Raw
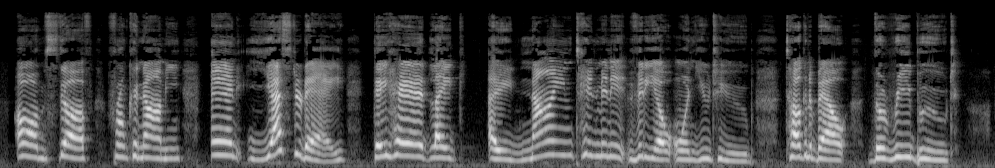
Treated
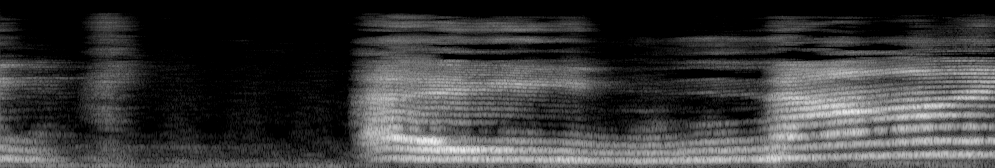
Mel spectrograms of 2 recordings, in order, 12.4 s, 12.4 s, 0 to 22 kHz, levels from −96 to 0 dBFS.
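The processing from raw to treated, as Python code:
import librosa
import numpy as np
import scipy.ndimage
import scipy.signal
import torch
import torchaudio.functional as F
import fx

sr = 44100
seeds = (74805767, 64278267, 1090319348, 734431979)

y = fx.paulstretch(x, sr, seeds[0], factor=9.4, window_s=0.05, from_s=5.62)
y = fx.rotary(y, sr, hz=1.2)
y = y * librosa.db_to_amplitude(4.5)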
